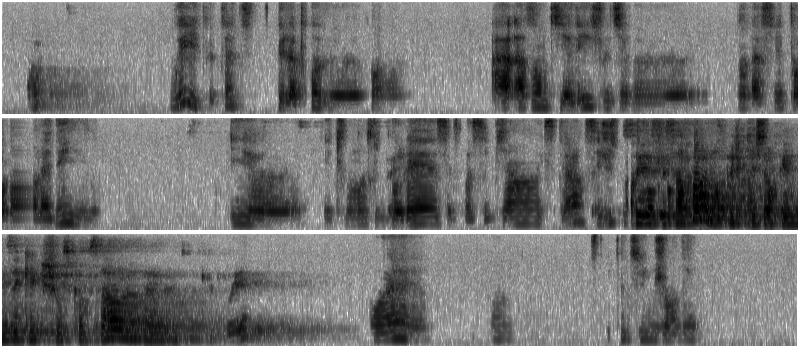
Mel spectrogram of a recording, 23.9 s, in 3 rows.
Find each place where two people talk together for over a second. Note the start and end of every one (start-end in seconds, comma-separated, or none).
14.3-15.6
